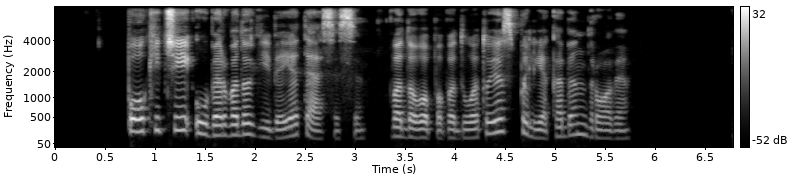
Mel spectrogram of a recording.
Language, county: Lithuanian, Kaunas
